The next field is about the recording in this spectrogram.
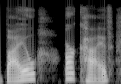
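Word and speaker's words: bioRxiv: Now, it's a pre-print on bioarchchive, and remember that's pronounced bioarchchive, so it hasn't gone through peer review just yet.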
